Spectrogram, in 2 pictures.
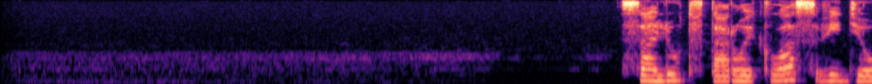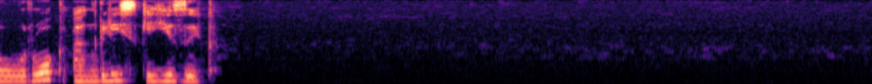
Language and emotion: Russian, neutral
